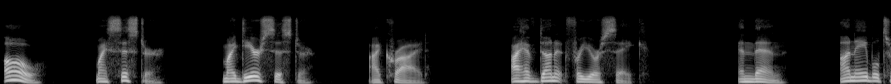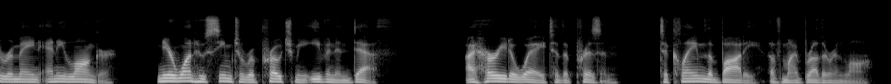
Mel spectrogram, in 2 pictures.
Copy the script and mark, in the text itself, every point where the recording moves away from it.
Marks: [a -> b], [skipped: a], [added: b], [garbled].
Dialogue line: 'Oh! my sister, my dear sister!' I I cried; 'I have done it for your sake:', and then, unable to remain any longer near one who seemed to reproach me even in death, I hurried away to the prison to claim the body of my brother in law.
'Oh! my sister, my dear sister!' I [skipped: I] cried; 'I have done it for your sake:', and then, unable to remain any longer near one who seemed to reproach me even in death, I hurried away to the prison to claim the body of my brother in law.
